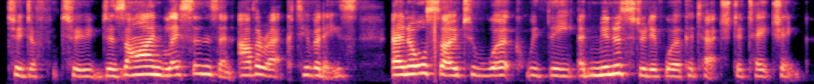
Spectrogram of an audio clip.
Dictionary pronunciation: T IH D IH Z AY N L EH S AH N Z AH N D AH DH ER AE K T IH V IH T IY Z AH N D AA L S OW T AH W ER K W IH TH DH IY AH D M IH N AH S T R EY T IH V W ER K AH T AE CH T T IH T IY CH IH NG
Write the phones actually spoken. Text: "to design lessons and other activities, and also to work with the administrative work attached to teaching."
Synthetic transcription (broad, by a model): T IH D IH Z AY N L EH S AH N Z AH N AH DH ER AE K T IH V IH T IY Z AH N AA L S OW T AH W ER K W IH DH IY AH D M IH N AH S T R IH T IH V W ER K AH T AE CH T T IH T IY CH IH NG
